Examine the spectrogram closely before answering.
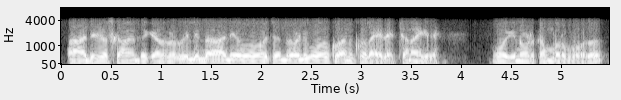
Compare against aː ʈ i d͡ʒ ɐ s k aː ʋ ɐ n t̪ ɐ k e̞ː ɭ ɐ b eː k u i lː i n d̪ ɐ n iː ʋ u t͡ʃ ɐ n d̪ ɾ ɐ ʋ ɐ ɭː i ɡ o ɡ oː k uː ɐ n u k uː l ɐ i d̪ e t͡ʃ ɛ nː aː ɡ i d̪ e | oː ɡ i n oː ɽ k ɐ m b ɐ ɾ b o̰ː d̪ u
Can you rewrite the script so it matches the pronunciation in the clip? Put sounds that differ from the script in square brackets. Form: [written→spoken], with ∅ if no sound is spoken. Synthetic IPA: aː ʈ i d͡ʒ ɐ s k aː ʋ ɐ n t̪ ɐ k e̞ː ɭ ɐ b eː k u i lː i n d̪ ɐ n iː ʋ u t͡ʃ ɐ n d̪ ɾ ɐ ʋ ɐ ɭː i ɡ o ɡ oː k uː ɐ n u k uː l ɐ i d̪ e t͡ʃ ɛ nː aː ɡ i d̪ e | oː ɡ i n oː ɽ k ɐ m b ɐ ɾ b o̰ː d̪ u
